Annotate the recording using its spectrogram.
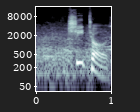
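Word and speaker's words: Chaeto: end it's called chado CH in the English language is pronounced chitos you don't say cajitos so they're CH it's Chito I want to set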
